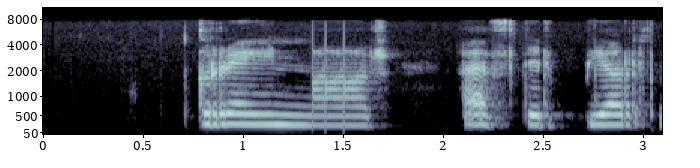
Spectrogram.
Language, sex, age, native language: Icelandic, male, 9, Icelandic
